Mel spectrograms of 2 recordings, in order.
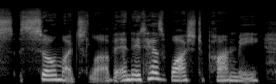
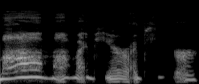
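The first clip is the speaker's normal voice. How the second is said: mock scream, pitched up; 7 semitones higher than usual. Speaker retells calling out to their mom, retelling own screaming. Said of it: "I'm screaming".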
